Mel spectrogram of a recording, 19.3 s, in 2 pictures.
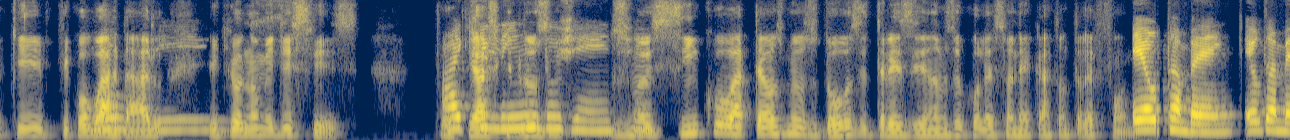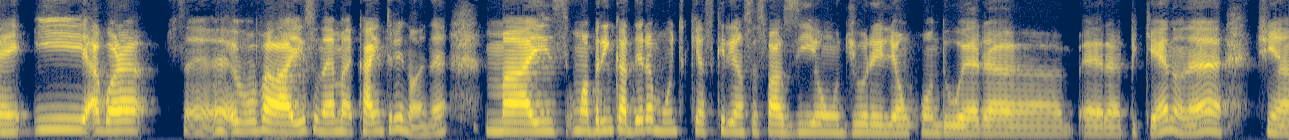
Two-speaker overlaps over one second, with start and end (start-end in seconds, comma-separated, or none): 0.7-2.2, 3.3-5.0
